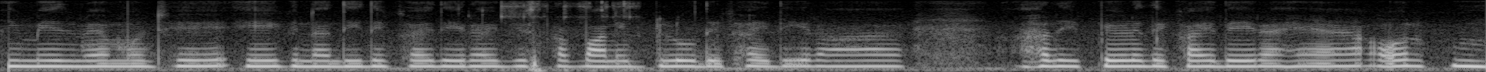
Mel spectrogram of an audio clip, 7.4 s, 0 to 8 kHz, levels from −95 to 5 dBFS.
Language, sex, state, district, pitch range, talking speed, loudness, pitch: Hindi, female, Maharashtra, Aurangabad, 235-240 Hz, 185 wpm, -22 LUFS, 240 Hz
